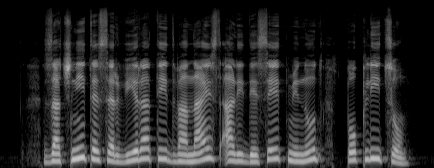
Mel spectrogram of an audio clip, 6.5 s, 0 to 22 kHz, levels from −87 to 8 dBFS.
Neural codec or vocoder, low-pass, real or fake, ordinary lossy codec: none; 19.8 kHz; real; none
